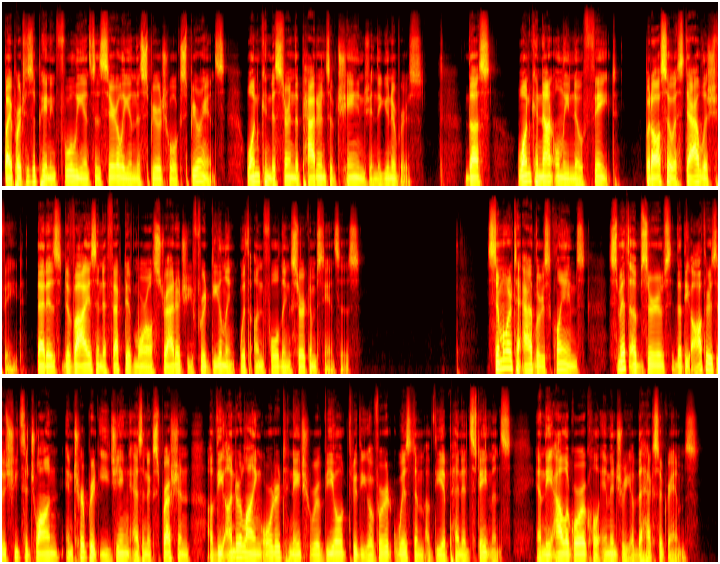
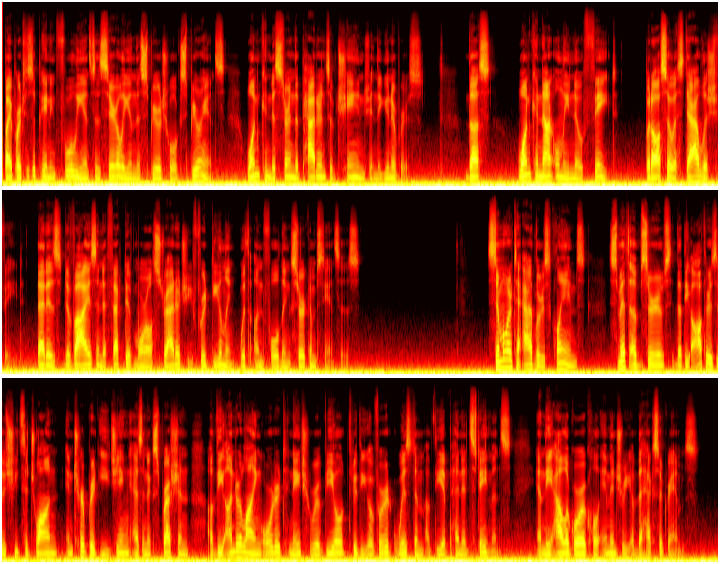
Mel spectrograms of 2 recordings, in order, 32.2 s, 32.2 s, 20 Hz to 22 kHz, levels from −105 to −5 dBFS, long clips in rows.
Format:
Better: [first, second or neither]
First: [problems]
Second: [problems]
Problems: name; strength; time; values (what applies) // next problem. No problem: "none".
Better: first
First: none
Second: low rumble; noticeable; throughout; 20 dB below the speech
